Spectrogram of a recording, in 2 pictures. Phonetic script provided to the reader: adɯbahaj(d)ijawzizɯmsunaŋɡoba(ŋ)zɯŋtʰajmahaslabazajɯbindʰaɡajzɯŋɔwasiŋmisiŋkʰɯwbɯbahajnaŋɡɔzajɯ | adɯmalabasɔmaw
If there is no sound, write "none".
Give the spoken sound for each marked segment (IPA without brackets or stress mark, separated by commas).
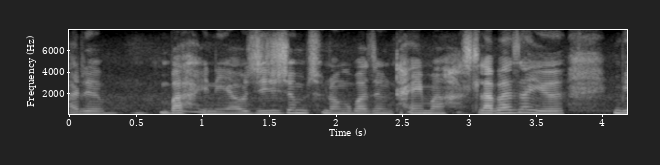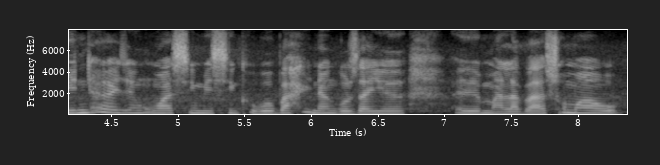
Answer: n, none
